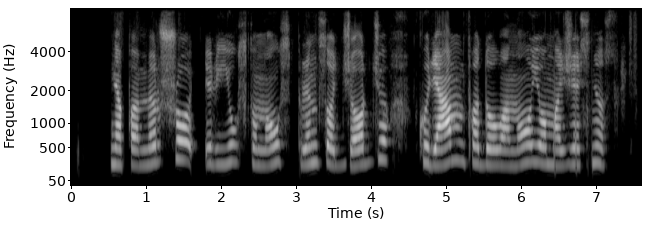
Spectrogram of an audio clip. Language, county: Lithuanian, Kaunas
